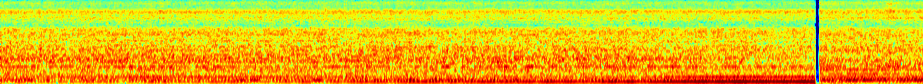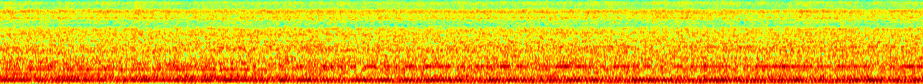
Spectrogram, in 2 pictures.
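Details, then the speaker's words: Fire pump on cistern tank after new gate valve fitted, star-delta starter: steady motor hum with a clean tone change around four seconds as it switches from star to delta, then smooth running; no leak, normal. "Ay, ayos na. Wala nang leak. Bagong gate valve ng fire pump."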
